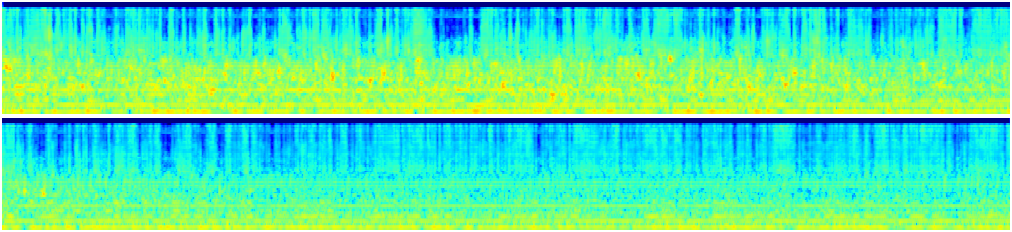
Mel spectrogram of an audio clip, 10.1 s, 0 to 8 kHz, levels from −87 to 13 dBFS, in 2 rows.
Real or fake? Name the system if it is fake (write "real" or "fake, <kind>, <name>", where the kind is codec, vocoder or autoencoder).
fake, vocoder, BigVGAN v2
